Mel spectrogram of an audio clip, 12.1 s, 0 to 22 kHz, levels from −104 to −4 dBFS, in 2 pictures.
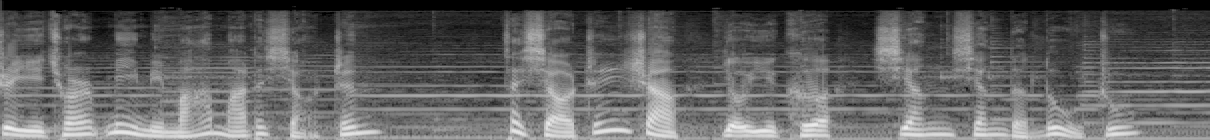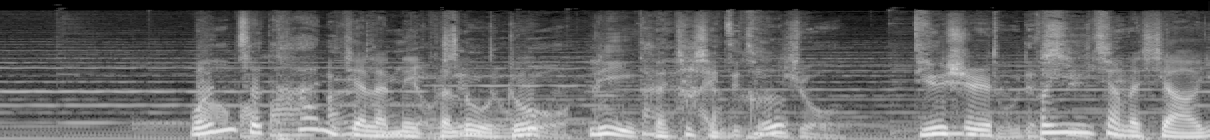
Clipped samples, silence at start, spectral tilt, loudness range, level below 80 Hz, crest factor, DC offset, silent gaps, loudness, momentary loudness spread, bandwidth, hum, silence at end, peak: under 0.1%; 0 s; -6 dB/octave; 3 LU; -38 dBFS; 16 dB; under 0.1%; none; -19 LUFS; 17 LU; 16.5 kHz; none; 0 s; -4 dBFS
